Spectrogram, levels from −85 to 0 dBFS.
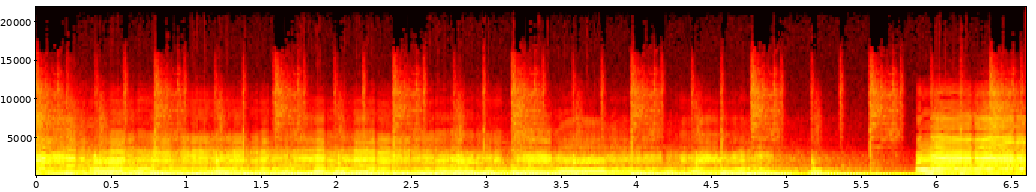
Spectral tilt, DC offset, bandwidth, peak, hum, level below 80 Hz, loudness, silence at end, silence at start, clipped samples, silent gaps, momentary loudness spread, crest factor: -5 dB/octave; under 0.1%; 17 kHz; 0 dBFS; none; -22 dBFS; -12 LUFS; 0 s; 0 s; under 0.1%; none; 6 LU; 12 dB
